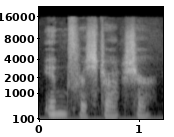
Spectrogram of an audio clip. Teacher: the word infrastructure is stressed on the first syllable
